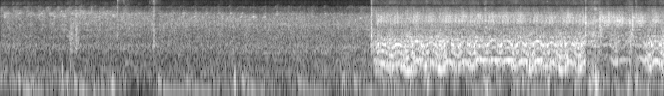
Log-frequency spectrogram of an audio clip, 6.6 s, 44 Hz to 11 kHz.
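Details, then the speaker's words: 1914 Dodge T-bucket roadster with a modified distributor: starter churns at a steady beat of about 200 a minute with no firing. Cause: plug wires were set in clockwise Ford firing order, but the distributor turns counterclockwise (Chevrolet rotation). "well bonehead mistake I put it firing order on here clockwise old Ford hangover visitor this turns counterclo"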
